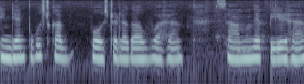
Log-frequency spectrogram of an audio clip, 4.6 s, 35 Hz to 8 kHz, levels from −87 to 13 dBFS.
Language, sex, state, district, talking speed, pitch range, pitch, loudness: Hindi, female, Jharkhand, Deoghar, 130 wpm, 180-195 Hz, 185 Hz, -20 LUFS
